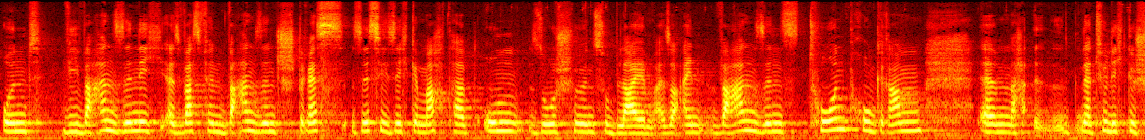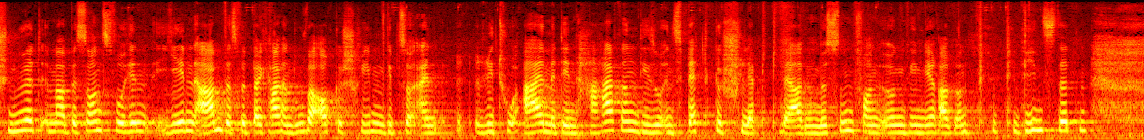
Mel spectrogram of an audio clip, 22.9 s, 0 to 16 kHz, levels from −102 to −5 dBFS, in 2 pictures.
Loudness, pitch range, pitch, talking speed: -19 LUFS, 210-235 Hz, 225 Hz, 145 wpm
